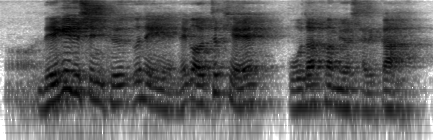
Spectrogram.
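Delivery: normal talking voice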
